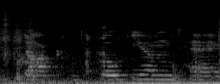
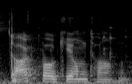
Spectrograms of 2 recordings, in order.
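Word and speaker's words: 닭볶음탕: Dakbokyum Tang, which is definitely not how you say it correctly. Well, if that's Here, wrong, Aaron is going to say it right now in the edit, the correct way.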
